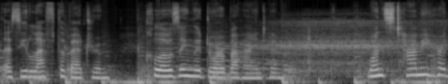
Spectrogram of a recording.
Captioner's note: door creaking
